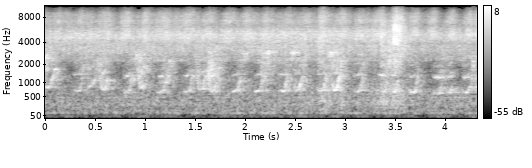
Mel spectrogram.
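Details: Pet guinea pig weighing about 1 kg, kept in a household, loudly begging while eating grass; repeated short rising squeaks, somewhat buried in rustling and background hiss.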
